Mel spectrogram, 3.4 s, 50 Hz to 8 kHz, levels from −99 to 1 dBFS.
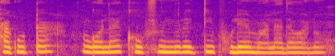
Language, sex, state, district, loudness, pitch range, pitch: Bengali, female, West Bengal, Cooch Behar, -16 LUFS, 265-290 Hz, 275 Hz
